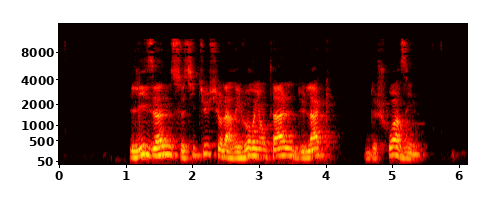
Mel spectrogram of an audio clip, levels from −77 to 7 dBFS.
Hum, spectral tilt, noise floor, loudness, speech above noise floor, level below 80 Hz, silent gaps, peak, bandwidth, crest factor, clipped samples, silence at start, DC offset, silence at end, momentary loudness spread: none; -6 dB/octave; -77 dBFS; -24 LUFS; 53 dB; -62 dBFS; none; -8 dBFS; 11.5 kHz; 18 dB; under 0.1%; 1.05 s; under 0.1%; 0.7 s; 16 LU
